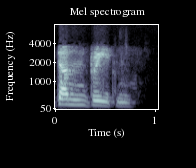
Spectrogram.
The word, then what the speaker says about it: Dun Breedin: So the project is called Done Breeding. Have I pronounced that right? – Yeah, D-U-N-B-R-E-E-D-I-N, Done Breeding.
